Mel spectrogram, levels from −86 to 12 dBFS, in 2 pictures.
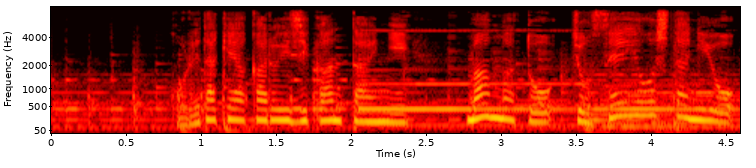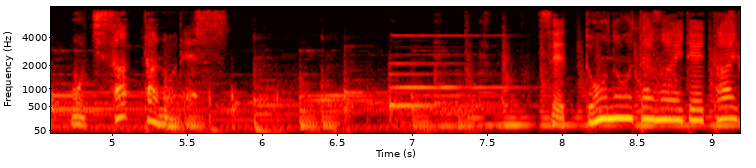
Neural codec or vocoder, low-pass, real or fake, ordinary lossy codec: none; 7.2 kHz; real; none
